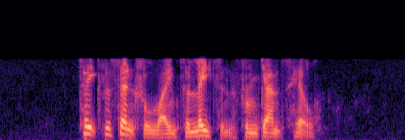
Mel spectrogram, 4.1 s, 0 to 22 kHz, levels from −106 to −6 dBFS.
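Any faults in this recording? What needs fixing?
Throughout the speech there is a buzzy, gravelly roughness on the voice, and the top end is gone, with nothing audible above 4 kHz. This is plainly audible GSM full-rate codec damage, consistent with the 13 kbps full-rate coder. It rebuilds the voice from a vocal-tract model excited by regularly spaced pulses, keeping only every third excitation sample, so the fine harmonic detail turns grainy. To prevent it, capture or deliver the speech over a wideband path rather than GSM full rate.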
